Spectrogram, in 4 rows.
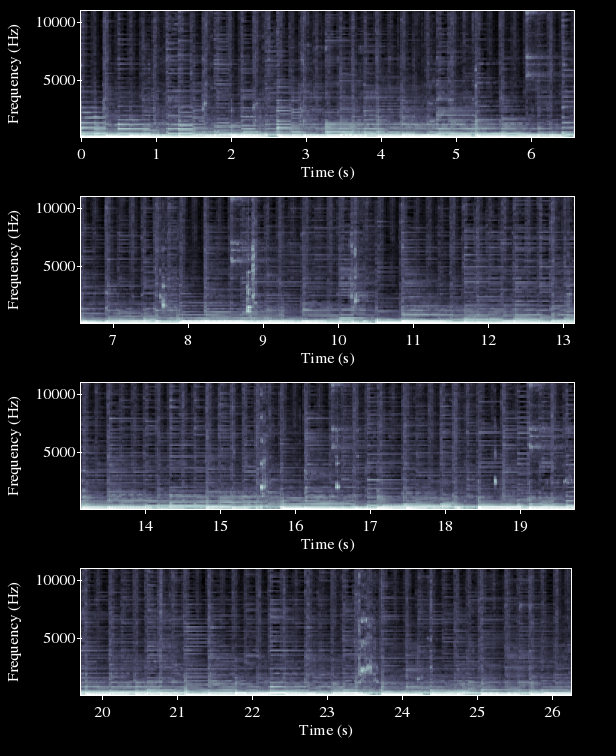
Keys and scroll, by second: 19.9 b, 20.2 s, 22.0 End, 24.0 Page_Down, 24.4 Page_Up, 25.5 End.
